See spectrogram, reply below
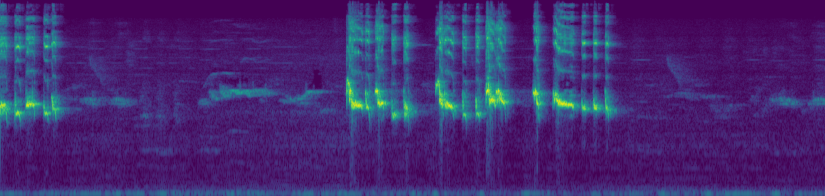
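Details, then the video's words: Song of an orange-headed thrush intended to spur other birds to sing: a brief bright phrase, soft scattered whistles, then a long loud burst of rapid, rich, slurred notes before quiet whistling returns. Faint hum beneath. "Punglor Merah Lagi Berkicau.. Untuk Pancingan Bunyi"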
